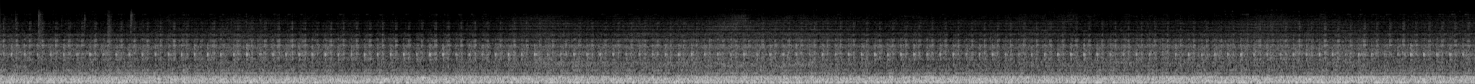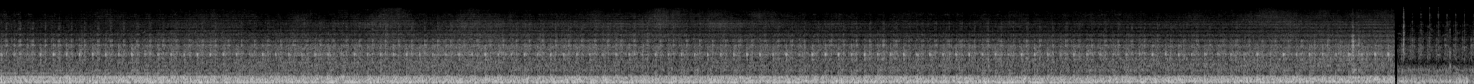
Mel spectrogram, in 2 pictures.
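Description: Two-wheel walking tractor's single-cylinder diesel engine idling steadily while standing with its loaded trailer. The sound drops and dulls about a second before the end.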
